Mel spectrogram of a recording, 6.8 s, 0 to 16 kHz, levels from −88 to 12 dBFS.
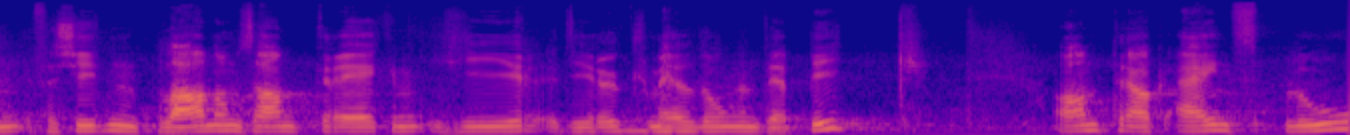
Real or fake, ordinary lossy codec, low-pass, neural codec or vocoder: fake; none; 14.4 kHz; codec, 44.1 kHz, 7.8 kbps, Pupu-Codec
